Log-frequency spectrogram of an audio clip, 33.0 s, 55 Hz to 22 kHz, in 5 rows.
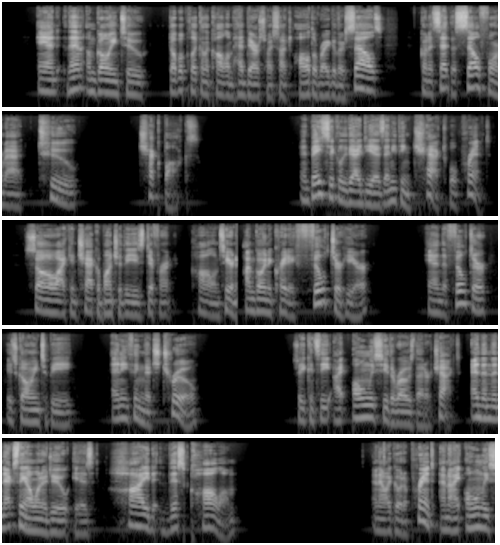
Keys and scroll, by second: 31.4 super+p.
